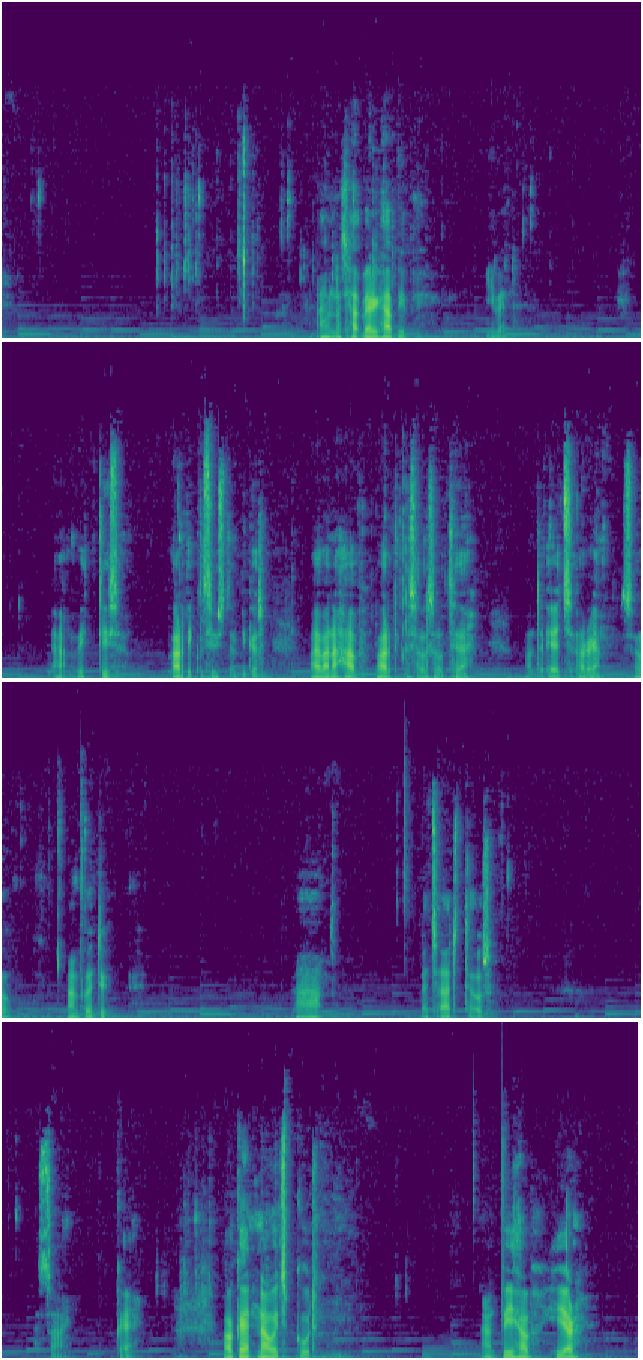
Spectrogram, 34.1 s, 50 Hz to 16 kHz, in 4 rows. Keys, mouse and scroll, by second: 1.0-2.4 drag, 2.4 shift+z, 2.9 ctrl+s, 2.9-4.4 middle drag, 3.7 right click, 4.0 Tab, 4.4 Tab, 4.7-7.3 middle drag, 4.7-6.5 right drag, 5.0 Tab, 6.5 ctrl+r, 7.3-9.0 right drag, 8.6 ctrl+r, 9.0 middle click, 11.0-16.4 middle drag, 15.7-19.7 drag, 16.4-19.7 right drag, 19.7-22.3 middle drag, 22.3-25.7 right drag, 25.7-27.6 drag, 26.2 Tab, 26.8-32.3 middle drag, 27.6 a, 28.3 ctrl+s, 29.2 shift+z, 32.5-34.0 drag.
